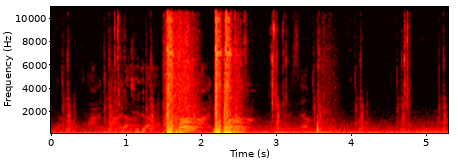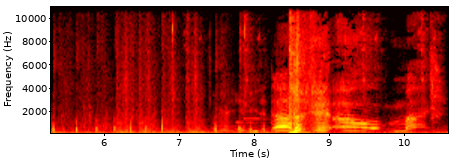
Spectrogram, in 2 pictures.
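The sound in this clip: Gunfire in a video game: a few sharp, loud shots in separate bursts amid quieter rustling and movement, with people talking throughout.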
